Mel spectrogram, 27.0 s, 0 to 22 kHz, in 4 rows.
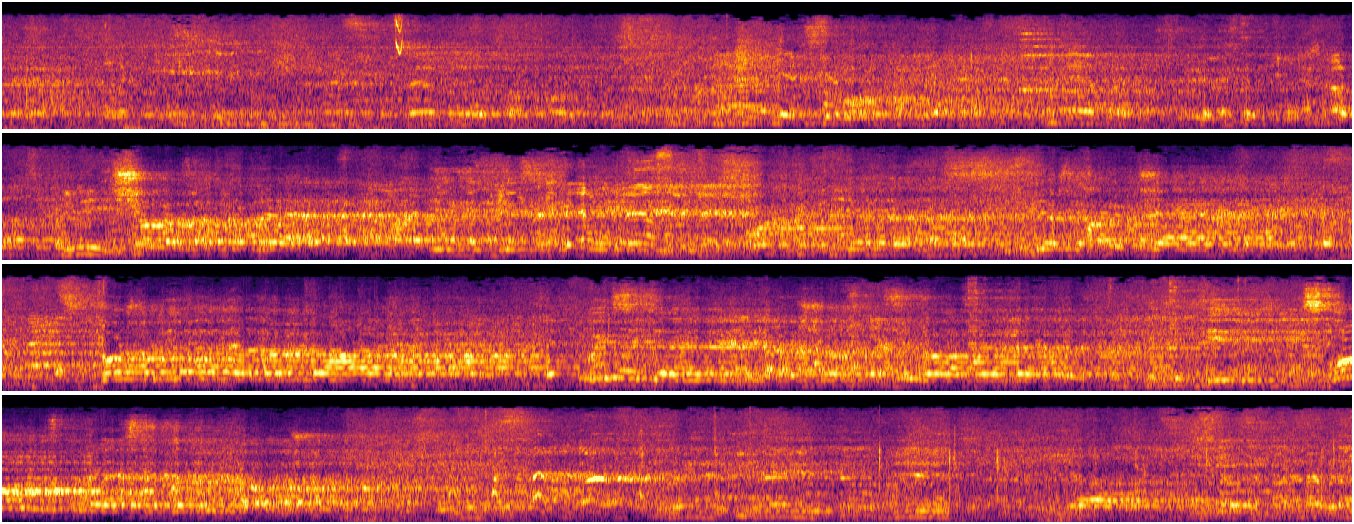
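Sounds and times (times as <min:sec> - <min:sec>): men talking indistinctly: 0:00.0 - 0:27.0.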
